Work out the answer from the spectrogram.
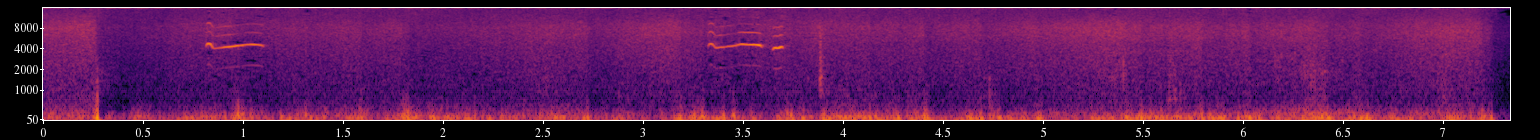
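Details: A Killdeer calls near Spencer, South Dakota, on 30 May 1998, while an F4 tornado strikes a few miles away: two shrill, high whistled notes, each rising then dropping, about two and a half seconds apart, over heavy low wind rumble.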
